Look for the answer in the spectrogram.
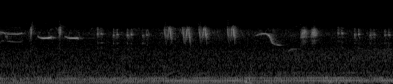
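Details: Blyth's reed warbler singing nonstop: a rapid, uneven stream of short high chirps and clicks, a couple of thin whistled notes and one falling slurred whistle, over a steady low mechanical hum.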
